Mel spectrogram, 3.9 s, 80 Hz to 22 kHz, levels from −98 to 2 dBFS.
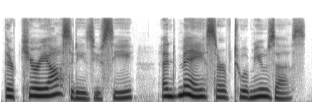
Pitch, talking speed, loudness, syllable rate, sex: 230 Hz, 155 wpm, -16 LUFS, 5.0 syllables/s, female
